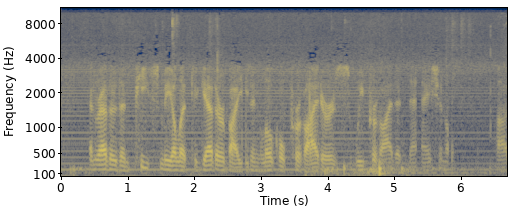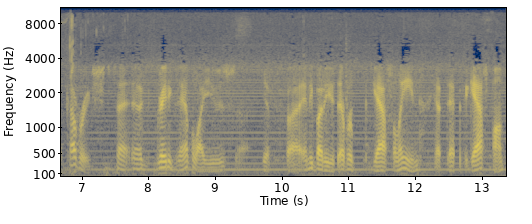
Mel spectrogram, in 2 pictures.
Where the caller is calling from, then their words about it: Germantown, Maryland, United States; We are based in Germantown, Maryland, which is suburban Washington, D.C., about 30 miles north of Washington, D.C.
